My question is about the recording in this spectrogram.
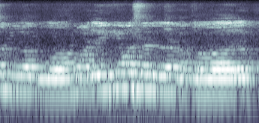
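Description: A single man chanting in Arabic in long, held melodic notes, with a breath about two seconds in and then a long sustained note.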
